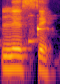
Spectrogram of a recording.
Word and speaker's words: laisser: El verbo se pronuncia laisser. Laisser. Laisser, sí.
